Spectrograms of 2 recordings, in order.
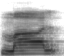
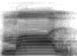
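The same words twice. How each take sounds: First: The long a vowel is light and thin. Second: The long a vowel is heavy and dark. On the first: The speaker calls it right. "अलिफ बारीक है" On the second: The speaker calls it wrong. "माल के अलिफ को भी हम क्या करते हैं, मोटा पढ़ते हैं"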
